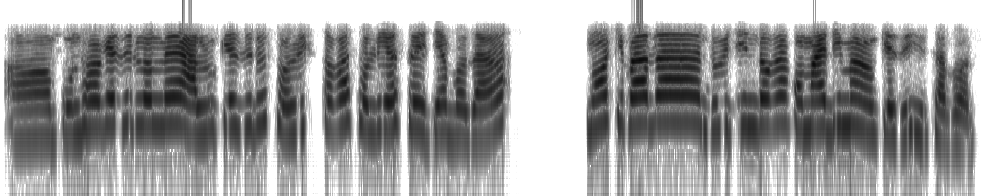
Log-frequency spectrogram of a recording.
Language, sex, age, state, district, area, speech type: Assamese, female, 30-45, Assam, Morigaon, rural, conversation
